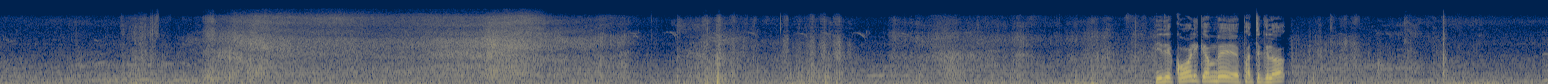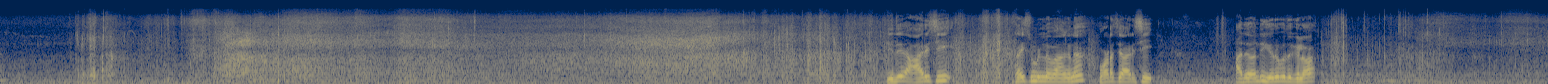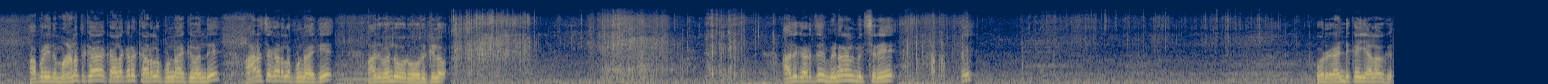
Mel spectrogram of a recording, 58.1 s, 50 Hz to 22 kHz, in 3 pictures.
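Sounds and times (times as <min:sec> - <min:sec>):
grain pouring: 0:02.4 - 0:08.0, 0:20.6 - 0:32.4, 0:34.7 - 0:48.8, 0:51.5 - 0:54.4.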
